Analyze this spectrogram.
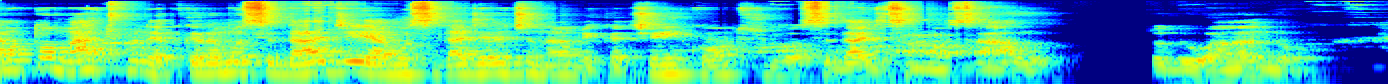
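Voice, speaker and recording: A man's fairly high voice with very wide pitch swings at a moderate pace, audible room echo around it. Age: 70s. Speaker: spiritist movement veteran. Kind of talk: interview. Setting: spiritist center.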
